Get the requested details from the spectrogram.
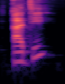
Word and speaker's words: Heidi: Wouldn't it be Adi? – Adi, Adi, Adi. Yes. – like Adi. – because you we, don't, we pronounce don't pronounce the H.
